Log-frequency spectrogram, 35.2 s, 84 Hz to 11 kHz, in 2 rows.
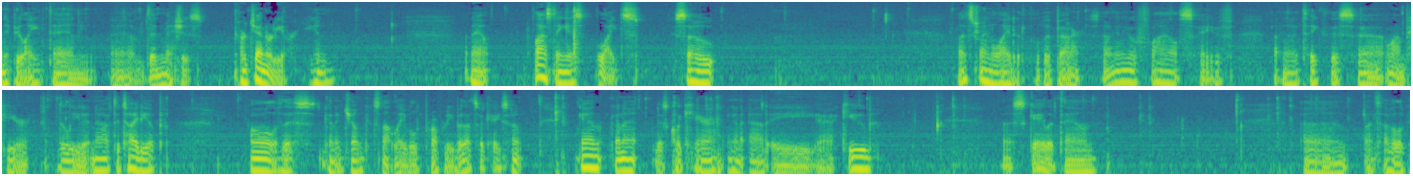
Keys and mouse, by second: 4.4 click, 5.2 click, 7.9 Escape, 9.0 click, 13.4 ctrl+q, 13.4-14.7 middle drag, 16.0 right click, 18.1 x, 24.5 KP_1, 25.5-27.7 middle drag, 26.3 shift+a, 29.5 s, 31.8 KP_3, 33.4 g, 34.6 KP_Decimal.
